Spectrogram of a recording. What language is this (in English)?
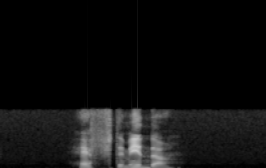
Swedish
